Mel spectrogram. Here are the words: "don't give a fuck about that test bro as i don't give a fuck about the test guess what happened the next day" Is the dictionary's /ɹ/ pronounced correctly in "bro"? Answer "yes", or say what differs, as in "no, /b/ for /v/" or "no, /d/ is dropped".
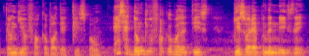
no, /ɹ/ is dropped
